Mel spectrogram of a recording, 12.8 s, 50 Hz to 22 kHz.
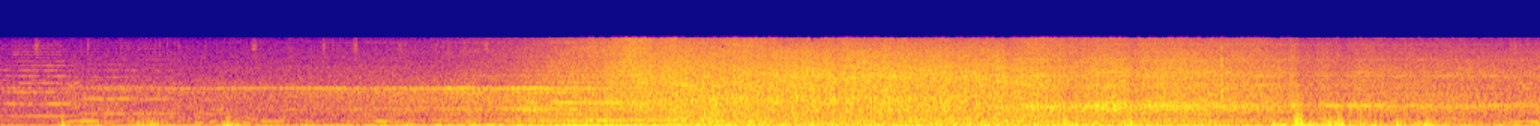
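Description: TransPennine Express Class 802 train passing at speed: a rush of wheels on rail that swells about four seconds in and stays loud for several seconds.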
